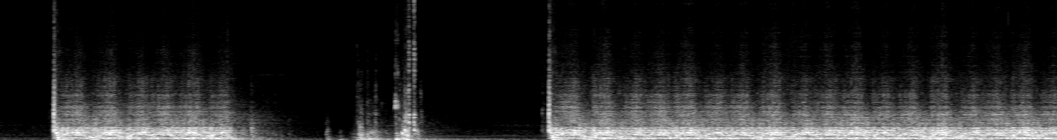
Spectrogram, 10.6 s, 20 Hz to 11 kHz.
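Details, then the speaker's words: 1947 Dodge D24 Deluxe, unrun over 6 months, owner suspects ignition issue, cranked with a little choke. Rapid starter churn at about three beats a second, a pause, then more cranking; it nearly fires but won't run. Lots of fuel is sloshing around. "man we almost got it barked off but not yet"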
